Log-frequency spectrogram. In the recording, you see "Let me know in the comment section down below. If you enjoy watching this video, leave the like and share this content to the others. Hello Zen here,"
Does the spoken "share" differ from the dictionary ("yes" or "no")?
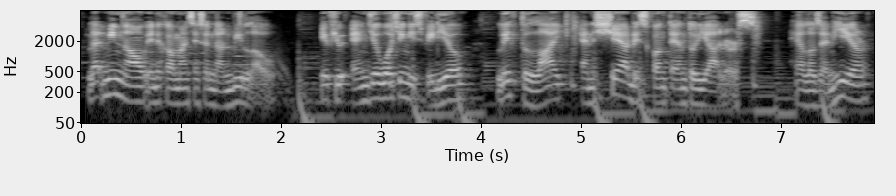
no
